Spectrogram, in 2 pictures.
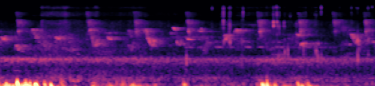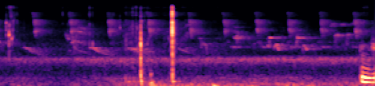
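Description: Small birds chirping repeatedly in the background over a steady faint high tone, with low handling thumps near the start and about three and a half seconds in, and two sharp clicks about seven seconds in.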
